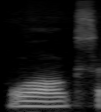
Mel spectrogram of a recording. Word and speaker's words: work: is awesome wow but in british english this work not pronounce r in this case so the rule that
